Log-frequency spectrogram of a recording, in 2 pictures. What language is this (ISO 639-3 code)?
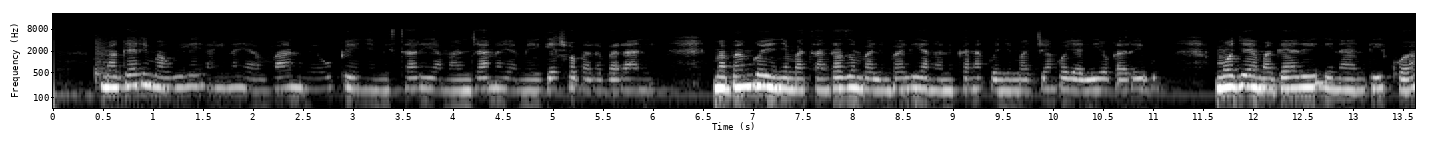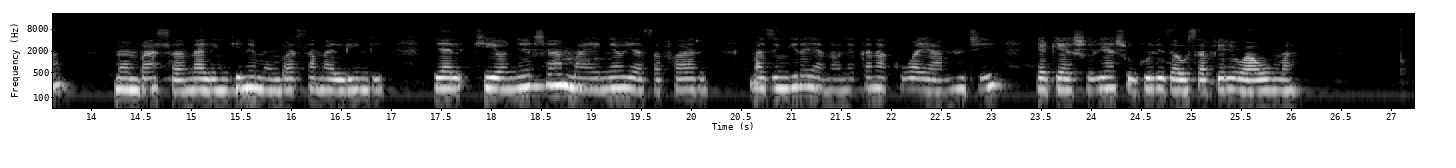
swa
